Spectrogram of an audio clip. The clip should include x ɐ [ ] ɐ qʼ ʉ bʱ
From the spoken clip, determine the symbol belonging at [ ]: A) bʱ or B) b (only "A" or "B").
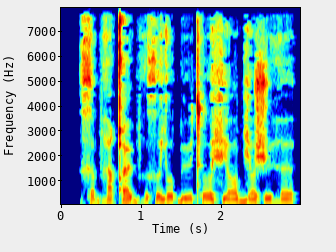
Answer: A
